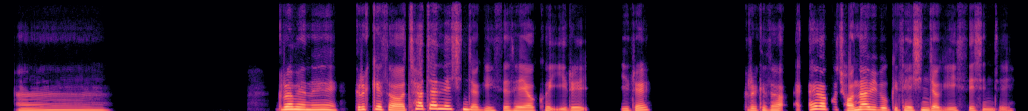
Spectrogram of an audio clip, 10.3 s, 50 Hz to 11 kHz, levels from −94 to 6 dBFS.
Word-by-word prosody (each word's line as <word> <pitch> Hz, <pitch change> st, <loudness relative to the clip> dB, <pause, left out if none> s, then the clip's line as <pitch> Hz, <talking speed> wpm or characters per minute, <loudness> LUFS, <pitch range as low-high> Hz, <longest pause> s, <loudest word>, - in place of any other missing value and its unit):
아. 185 Hz, 0 st, -5 dB, 1.7 s
그러면은 235 Hz, -4 st, +4 dB, 0.2 s
그렇게 250 Hz, +3 st, 0 dB
해서 205 Hz, -7 st, +4 dB
찾아 305 Hz, -, +3 dB
내신 295 Hz, -5 st, +2 dB
적이 195 Hz, -8 st, -3 dB
있으세요? 160 Hz, +1 st, -1 dB
그 160 Hz, +1 st, -6 dB
일을 145 Hz, 0 st, -3 dB, 0.3 s
일을? 185 Hz, +7 st, -2 dB, 0.9 s
그렇게 180 Hz, 0 st, -5 dB
해서 190 Hz, 0 st, 0 dB, 0.3 s
해 270 Hz, -, +4 dB
갖고 275 Hz, -3 st, +3 dB
전화위복이 205 Hz, +1 st, +4 dB
되신 170 Hz, +2 st, -1 dB
적이 155 Hz, -5 st, -1 dB
있으신지? 140 Hz, -2 st, -9 dB
190 Hz, 270 characters per minute, -18 LUFS, 165-235 Hz, 1.7 s, 그러면은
